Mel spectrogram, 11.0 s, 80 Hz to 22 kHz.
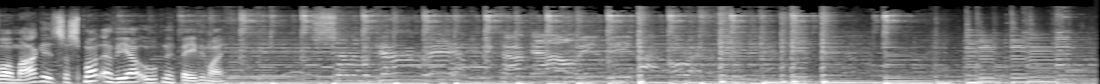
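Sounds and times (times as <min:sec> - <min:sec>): keyboard-led music: 0:01.2 - 0:11.0
bass line: 0:02.1 - 0:10.5
drum beat: 0:02.3 - 0:08.4
man singing into microphone: 0:02.9 - 0:07.7.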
